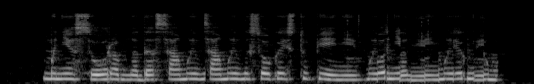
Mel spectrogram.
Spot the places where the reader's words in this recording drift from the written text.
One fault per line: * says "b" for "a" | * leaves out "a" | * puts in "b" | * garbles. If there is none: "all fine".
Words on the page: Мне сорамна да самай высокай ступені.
* puts in "самай"
* garbles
